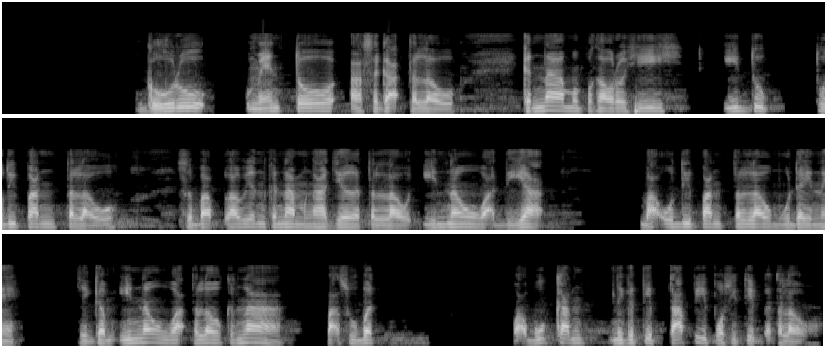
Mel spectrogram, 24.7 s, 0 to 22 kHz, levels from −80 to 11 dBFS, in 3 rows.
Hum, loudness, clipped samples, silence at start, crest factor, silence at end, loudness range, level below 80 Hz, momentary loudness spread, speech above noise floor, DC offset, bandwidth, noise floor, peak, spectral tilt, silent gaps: none; -17 LUFS; under 0.1%; 1.35 s; 18 dB; 0.05 s; 3 LU; -54 dBFS; 9 LU; over 74 dB; under 0.1%; 7 kHz; under -90 dBFS; 0 dBFS; -7 dB/octave; 8.00-8.04 s, 14.32-14.36 s, 14.45-14.59 s, 17.12-17.16 s, 19.52-19.68 s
